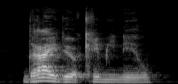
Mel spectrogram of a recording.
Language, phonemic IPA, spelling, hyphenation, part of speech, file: Dutch, /ˈdraːi̯.døːr.kri.miˌneːl/, draaideurcrimineel, draai‧deur‧cri‧mi‧neel, noun, Nl-draaideurcrimineel.ogg
- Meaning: repeat offender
